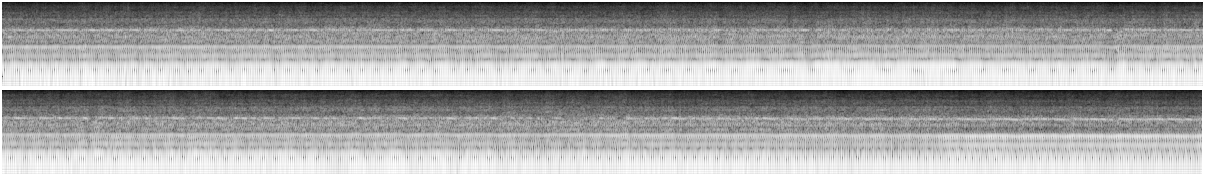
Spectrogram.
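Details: Kit motorized bicycle with cheap two-stroke engine, single-speed transmission and single-circuit carburetor, warmed up but not heat soaked. A steady, smooth, even buzzing two-stroke note holds constant speed with no misfire or stutter. Normal healthy running.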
